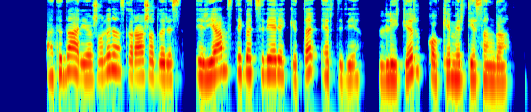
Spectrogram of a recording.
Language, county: Lithuanian, Alytus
